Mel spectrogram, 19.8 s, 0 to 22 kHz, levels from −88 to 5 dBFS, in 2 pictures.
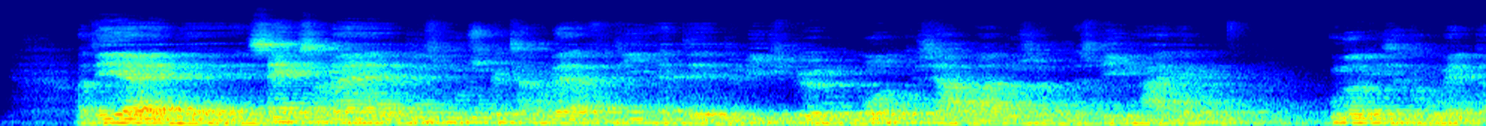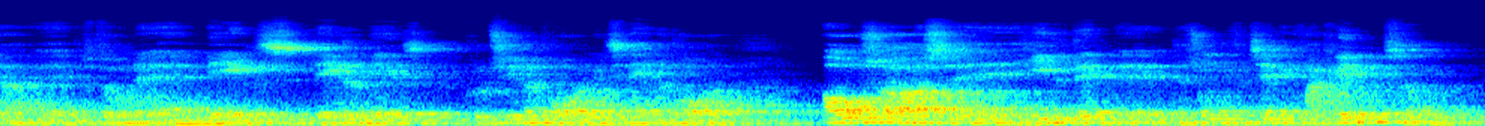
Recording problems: room echo; strong; dies away in 2 s
off-mic speech; far

